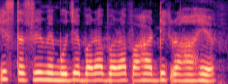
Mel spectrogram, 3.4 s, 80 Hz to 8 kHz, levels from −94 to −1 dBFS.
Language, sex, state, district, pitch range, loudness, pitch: Hindi, female, Arunachal Pradesh, Papum Pare, 225-240 Hz, -12 LUFS, 230 Hz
